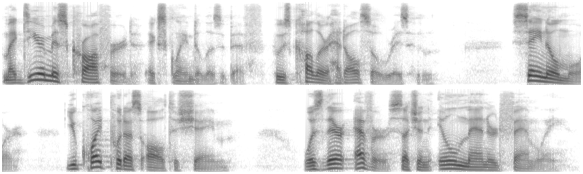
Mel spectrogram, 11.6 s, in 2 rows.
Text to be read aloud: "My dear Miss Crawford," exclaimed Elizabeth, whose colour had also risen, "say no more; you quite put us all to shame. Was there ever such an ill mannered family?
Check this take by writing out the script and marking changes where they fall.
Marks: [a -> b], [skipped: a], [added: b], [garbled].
"My dear Miss Crawford," exclaimed Elizabeth, whose colour had also risen, "say no more; you quite put us all to shame. Was there ever such an ill mannered family?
